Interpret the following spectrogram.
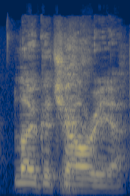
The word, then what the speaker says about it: Logacharya: Logacharya. Logacharya is the name of the new album. Yeah. So now you know how it's pronounced, okay?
